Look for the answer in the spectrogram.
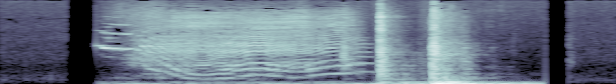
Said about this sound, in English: am old enough to hear dream doors close one after the other, as if all the guests in a villa retired to their rooms at the same time. Shut, click, shut, click, shut, click.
